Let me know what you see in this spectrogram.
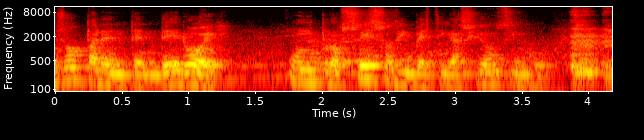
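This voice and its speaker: With audible room echo and noticeable background noise, a man talks in very wide pitch swings. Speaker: professor. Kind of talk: lecture. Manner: fast.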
